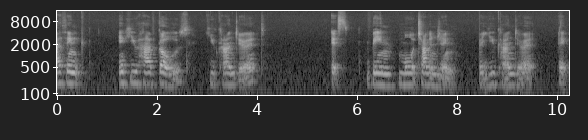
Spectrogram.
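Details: Young woman, 28, with aphasia after a severe stroke at school in 2009 at age 18, about nine years on; aphasia.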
